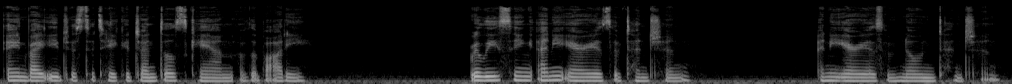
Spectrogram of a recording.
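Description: Low mellow lady voice doing guided meditation, soothing, bit of fry, trails off breathy. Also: flat delivery, a little hiss or hum. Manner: soothing, unhurried, often trailing into breathy near-whisper. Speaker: guided meditation teacher, podcast host. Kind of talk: guided meditation, soft instruction.

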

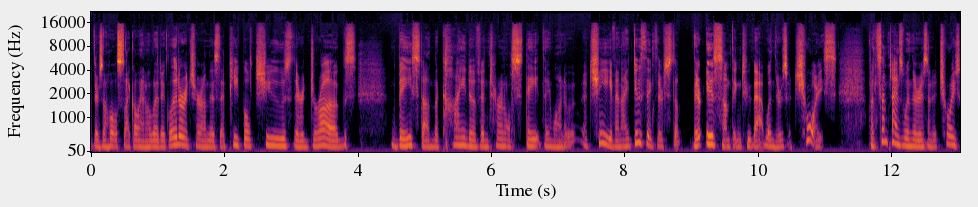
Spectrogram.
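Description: A woman speaking as an expert guest in a conversation, explaining in a measured, analytical way with hesitant self-corrections. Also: lowish voice, a little mellow, dry recording, clean studio sound. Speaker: expert guest, psychiatrist and author.

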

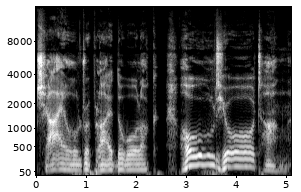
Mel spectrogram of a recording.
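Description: A man's voice: low-pitched, expressive, darkish tone, exaggerated voice. A man playing a brooding, forgetful spirit who guards graves, telling old tales in a solemn theatrical manner for an audio play. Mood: ominous. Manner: solemn, theatrical, deliberate storytelling. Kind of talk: audio play with verse recitation.

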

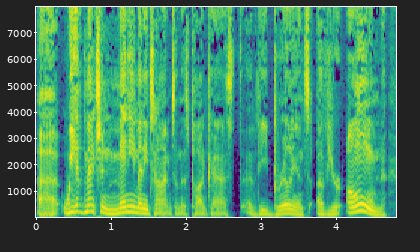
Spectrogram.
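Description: A man's voice: fairly high pitch, lively intonation, moderate pace, vocal fry, dark tone, no echo, clean studio sound. A man hosting a podcast, joking, teasing and rambling through a casual chat. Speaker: podcast host.

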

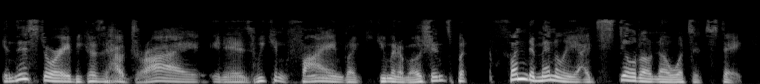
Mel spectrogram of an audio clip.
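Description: Male podcast co-host, husky and creaky, casual book talk, feels his way through each point. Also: mid-range voice, expressive, moderate pace, few pauses, mellow, no echo. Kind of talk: casual literary discussion.

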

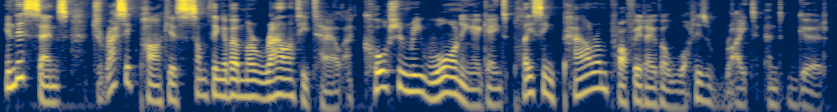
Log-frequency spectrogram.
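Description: A man, the author, reading his own nonfiction book aloud in a measured, emphatic way, lifting key words and dropping his voice at the ends of sentences. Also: medium pitch, very animated. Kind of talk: audiobook narration.

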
